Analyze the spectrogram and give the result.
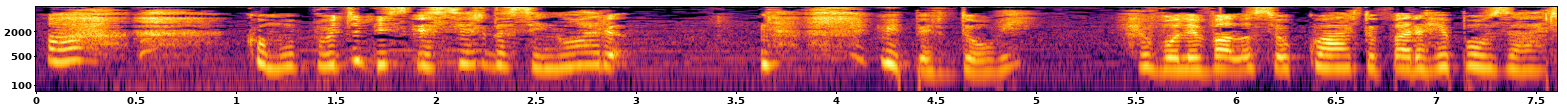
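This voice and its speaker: An actress plays a selfless, softly melancholy woman of thirty in an audio drama. She has a Brazilian accent, a rather high voice and earnest, formal diction, with faint music behind. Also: unhurried, pauses often. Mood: remorseful.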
